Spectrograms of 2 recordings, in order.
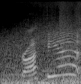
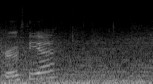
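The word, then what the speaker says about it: Grothia: with epit which is actually groia I think is how you pronounce it g r o t h i a groia yeah you can name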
